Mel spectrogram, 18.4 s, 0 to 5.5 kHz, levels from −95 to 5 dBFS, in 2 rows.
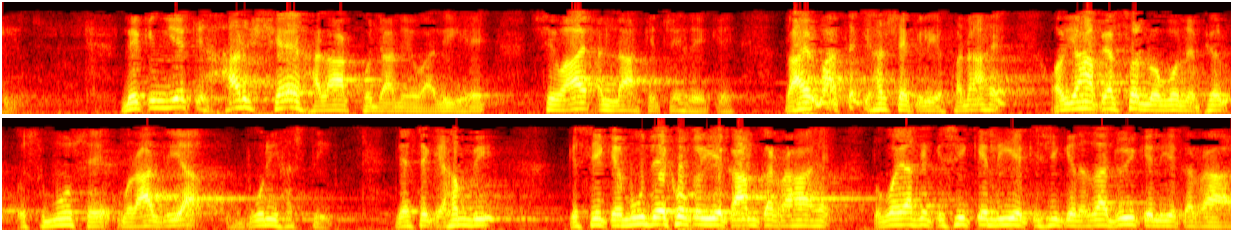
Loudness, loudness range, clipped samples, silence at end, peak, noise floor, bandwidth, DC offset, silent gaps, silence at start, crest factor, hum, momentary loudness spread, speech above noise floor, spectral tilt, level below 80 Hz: -14 LUFS; 5 LU; 0.1%; 0 s; 0 dBFS; -42 dBFS; 5.2 kHz; under 0.1%; none; 0 s; 14 dB; none; 15 LU; 29 dB; -10.5 dB/octave; -42 dBFS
